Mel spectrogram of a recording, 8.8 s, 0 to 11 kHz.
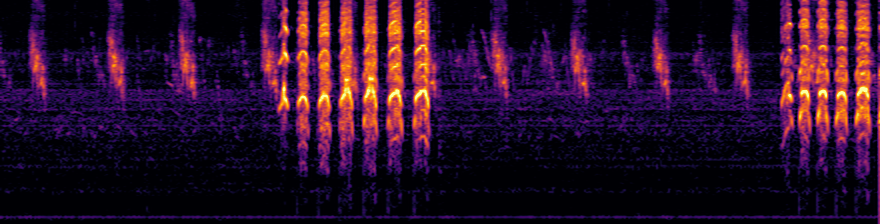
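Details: Osprey pair at their nest near Charlo, Montana, on a nest camera, 22 June 2018 before dawn: soft high chirps every half second, then two bursts of loud, rapid, harmonic whistled cheeps, about six per second.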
